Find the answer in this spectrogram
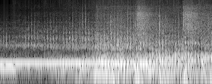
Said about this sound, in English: All in love with the Apache helicopter. It's one of the most advanced helicopters in the world.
